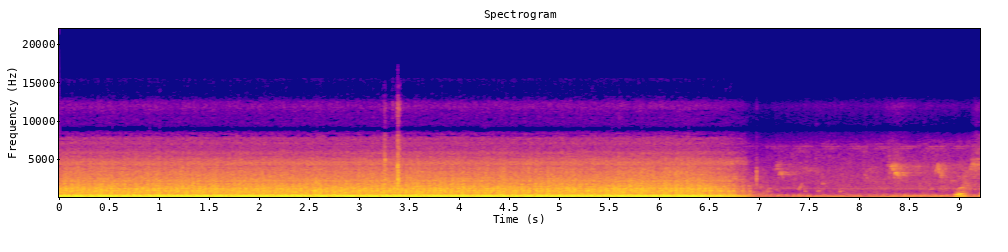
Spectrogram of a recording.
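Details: Outboard running after a crank-no-fire fault was traced to a bad battery: steady, even idle with a smooth low drone and no misses or knocks until it is shut off near seven seconds; normal idle.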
